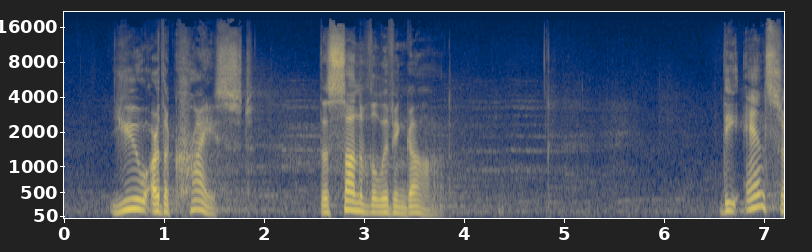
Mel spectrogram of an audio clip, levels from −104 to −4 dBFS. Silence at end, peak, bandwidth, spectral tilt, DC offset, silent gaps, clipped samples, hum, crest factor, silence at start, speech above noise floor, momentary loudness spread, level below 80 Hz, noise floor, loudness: 0 s; -6 dBFS; 19 kHz; -4.5 dB/octave; under 0.1%; none; under 0.1%; none; 20 dB; 0.45 s; 35 dB; 15 LU; -68 dBFS; -58 dBFS; -23 LUFS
